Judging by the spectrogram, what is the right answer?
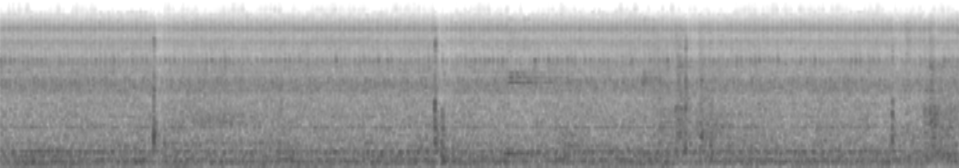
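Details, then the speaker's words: Toyota Hilux idling with a faint steady high cricket-like chirp and metallic ticks from the clutch release bearing when the pedal is not pressed; noise disappears when the pedal is pressed and gets louder as the engine warms. "ini dia bunyinya kayak ada bunyi jangkrik sudah tetapi pada saat pelat ke pedal kopling kita injak maka bunyinya akan menghilang seperti ini"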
